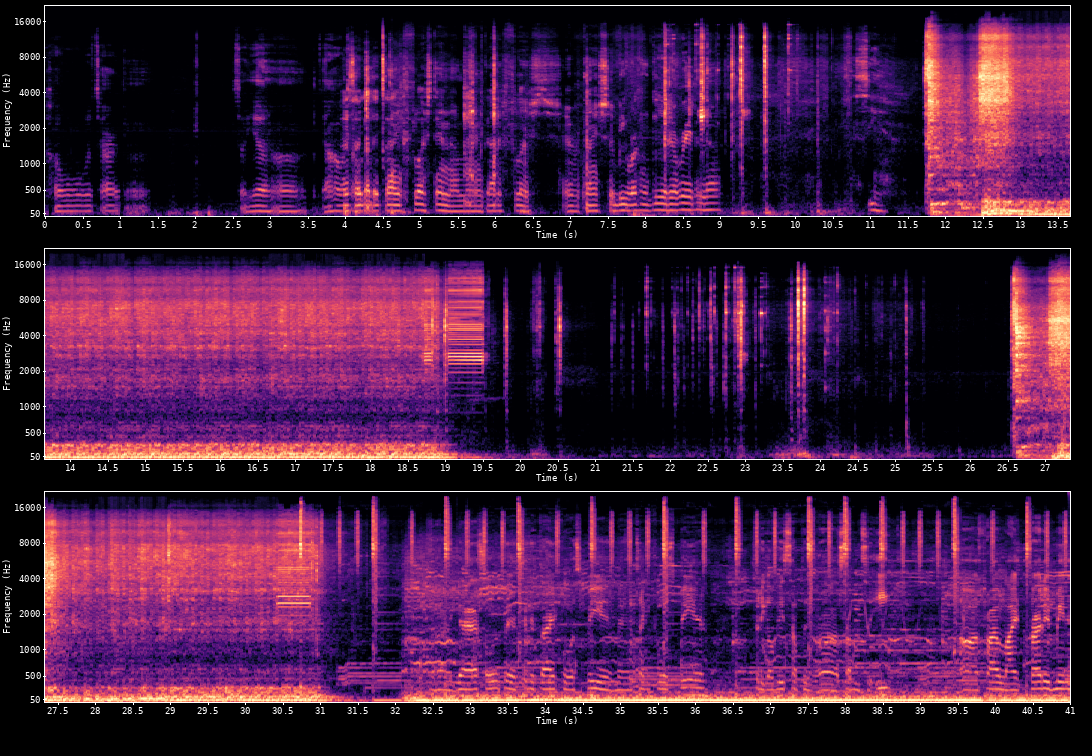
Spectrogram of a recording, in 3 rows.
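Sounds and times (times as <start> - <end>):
car engine starting and running: 11.8 - 19.1, 26.6 - 32.0.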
